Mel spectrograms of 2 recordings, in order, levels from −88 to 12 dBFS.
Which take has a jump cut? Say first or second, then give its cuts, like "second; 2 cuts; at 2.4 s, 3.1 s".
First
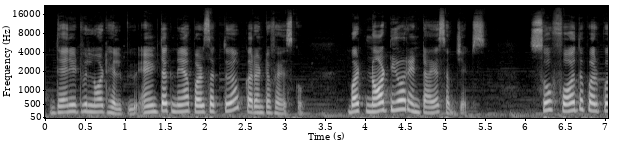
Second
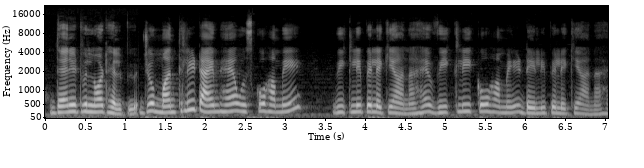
second; 1 cut; at 1.1 s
